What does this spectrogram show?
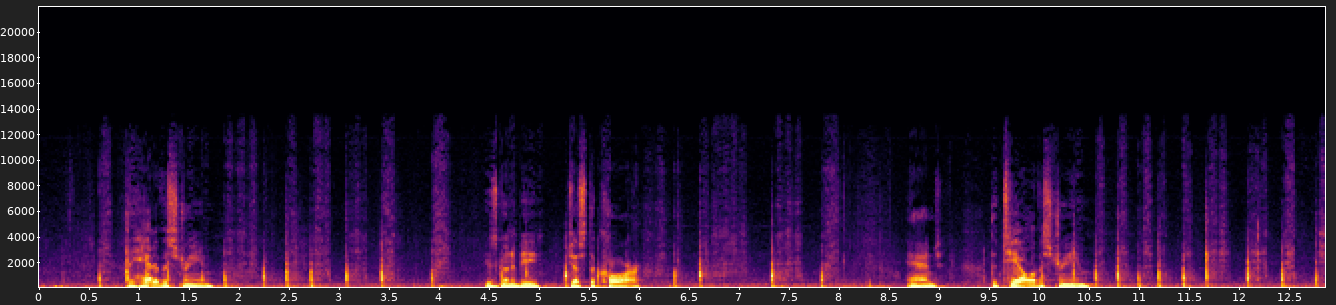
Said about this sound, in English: And before I explain that, let me go and write the rest.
